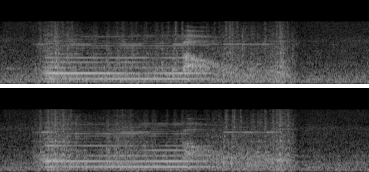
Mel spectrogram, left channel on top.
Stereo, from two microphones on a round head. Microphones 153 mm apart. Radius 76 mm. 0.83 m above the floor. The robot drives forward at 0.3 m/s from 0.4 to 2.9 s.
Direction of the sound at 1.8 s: 45° left (ahead or behind).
